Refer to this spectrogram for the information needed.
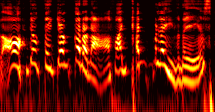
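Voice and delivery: lightly voiced scornful boss, dragging it out; mocking boss. Imitating the boss who threatened him, slow and sneering.

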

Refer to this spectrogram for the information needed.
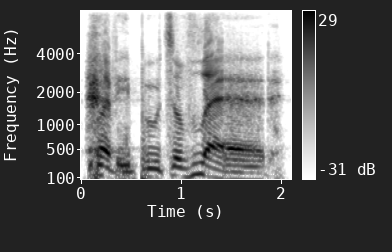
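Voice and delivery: slow, booming heavy metal roar; monster truck rally voice. Shown as a demonstration. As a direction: bellow it like a monster truck announcer. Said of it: "I sound like I'm doing a monster truck rally".

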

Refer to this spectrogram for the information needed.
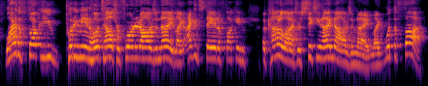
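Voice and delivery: high, indignant mock rant; retold outrage. Photographer ranting at his agent over hotel prices, high mock outrage. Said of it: "I'm like".

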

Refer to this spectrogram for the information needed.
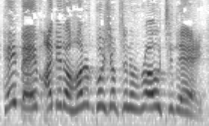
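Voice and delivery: bragging to his wife, high and loud; proud boast. Retold or imitated. Husband bragging to wife Sarah about push-ups, proud and loud. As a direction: show off the big news. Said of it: "I told Sarah".

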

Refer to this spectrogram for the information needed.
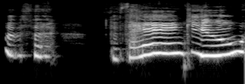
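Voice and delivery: high, halting sheep voice; timid little stammer, then drawn out. A narrator's reading. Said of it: "Cassandra stammered".

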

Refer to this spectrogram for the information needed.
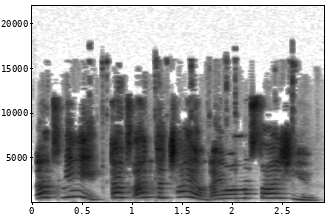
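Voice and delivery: put-on high, childlike robot voice; squeaky little android waking up; robot child voice. Robot child greeting the crew in a high voice.

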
